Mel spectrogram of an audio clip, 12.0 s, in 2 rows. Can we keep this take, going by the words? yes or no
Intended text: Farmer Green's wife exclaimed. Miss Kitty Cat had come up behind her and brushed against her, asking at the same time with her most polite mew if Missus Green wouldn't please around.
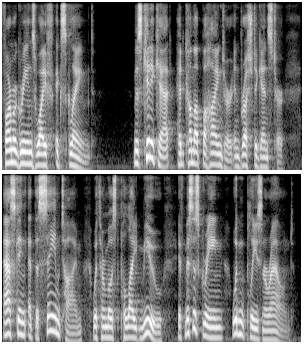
yes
